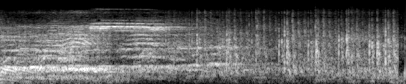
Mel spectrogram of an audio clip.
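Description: Wrestling spectators shouting and cheering over one another. About halfway through the shouting gives way to a run of sharp, irregular claps.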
